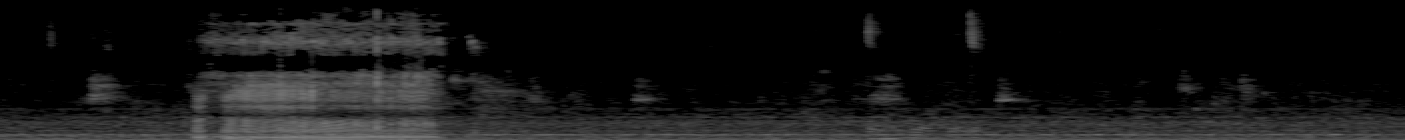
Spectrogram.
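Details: Sleeping calico cat snorting in her sleep: one soft, rattling snore over a steady low room hum; ordinary snoring.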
